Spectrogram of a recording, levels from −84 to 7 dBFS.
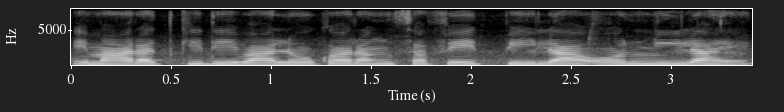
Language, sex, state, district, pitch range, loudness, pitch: Hindi, female, Uttar Pradesh, Hamirpur, 250-265 Hz, -16 LUFS, 260 Hz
